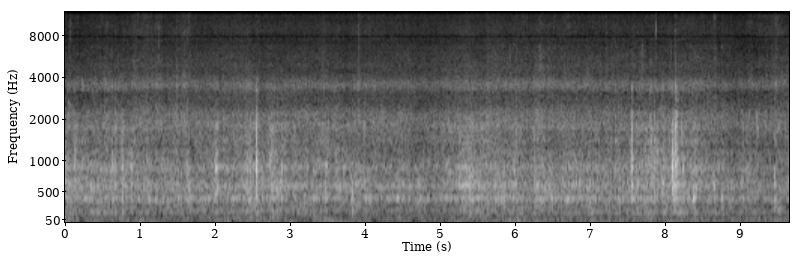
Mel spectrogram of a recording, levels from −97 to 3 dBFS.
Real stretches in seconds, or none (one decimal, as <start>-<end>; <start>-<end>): 0.0-1.7; 5.8-9.7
